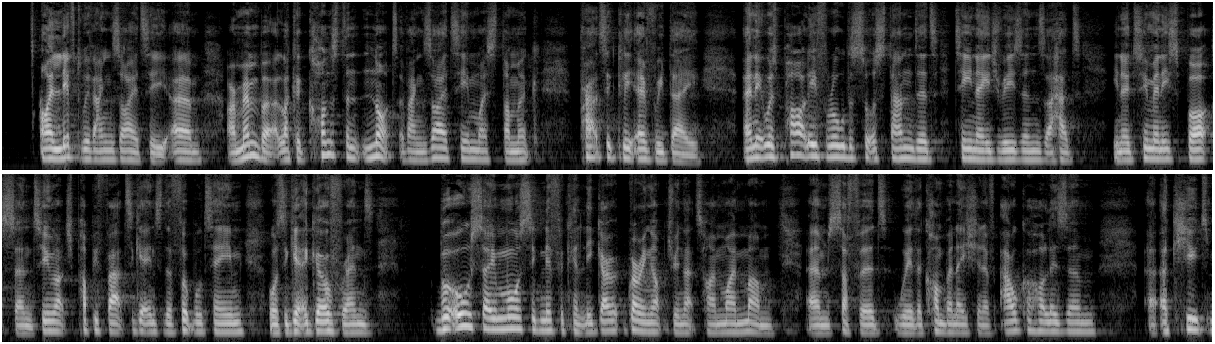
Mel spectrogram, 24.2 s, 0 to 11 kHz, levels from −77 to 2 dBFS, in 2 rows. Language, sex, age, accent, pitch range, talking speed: English, male, 20-39, British, 125-155 Hz, 180 wpm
